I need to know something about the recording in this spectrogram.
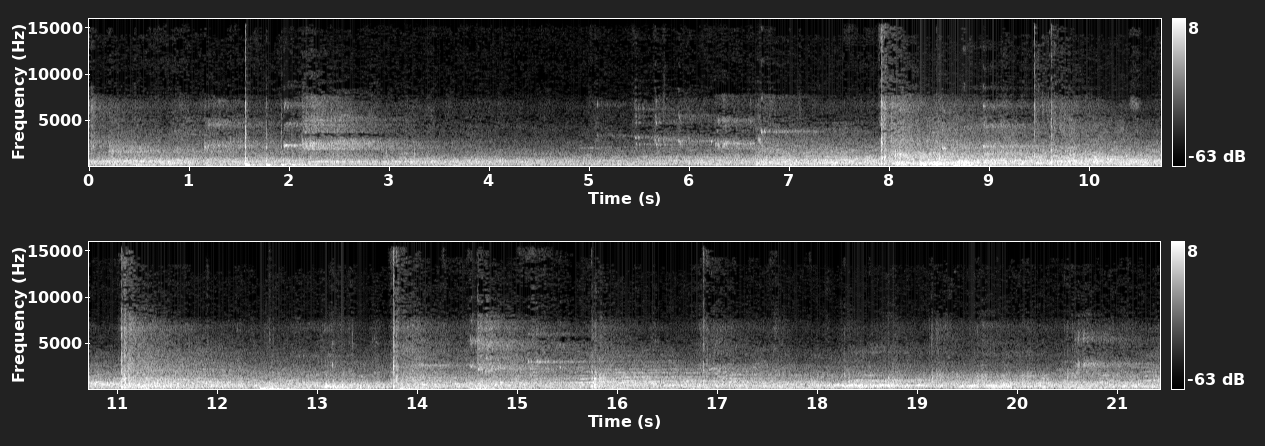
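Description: A crowd of spectators murmurs and chatters.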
